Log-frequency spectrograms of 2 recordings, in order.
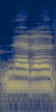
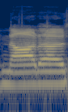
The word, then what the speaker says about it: Nada: Thank you so much Sharon and I'm so impressed by the pronunciation of my name. I do this a lot and I often get like nada so I appreciate it.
